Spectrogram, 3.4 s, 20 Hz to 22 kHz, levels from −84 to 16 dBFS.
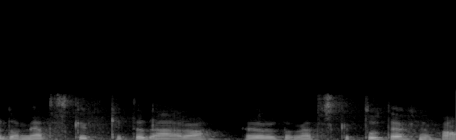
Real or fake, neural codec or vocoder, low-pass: fake; codec, 16 kHz, 16 kbps, FunCodec, trained on LibriTTS, 50 frames a second; 7.2 kHz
